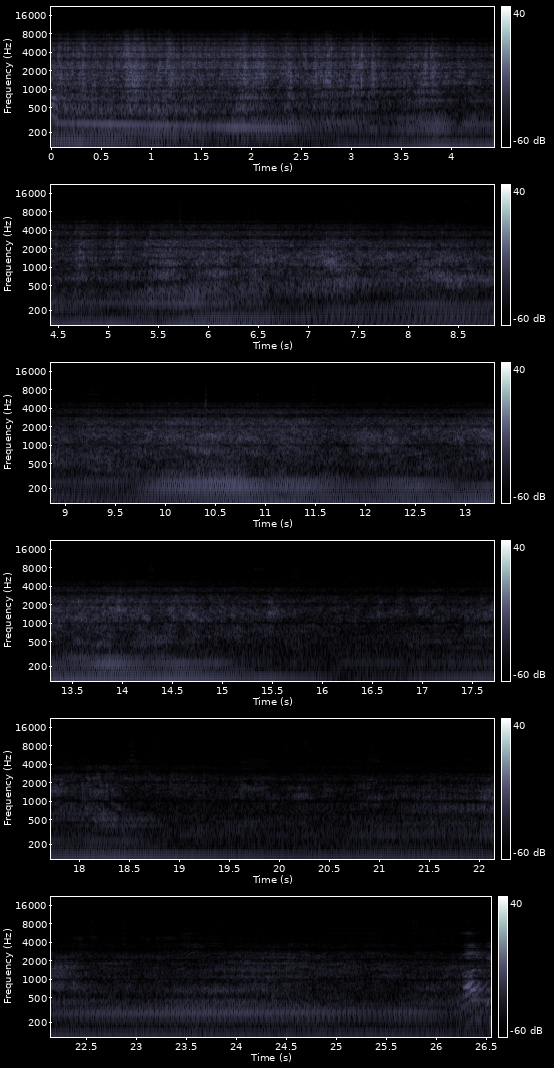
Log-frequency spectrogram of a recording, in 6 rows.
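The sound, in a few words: P-51 Mustang propeller aircraft flying at air show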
